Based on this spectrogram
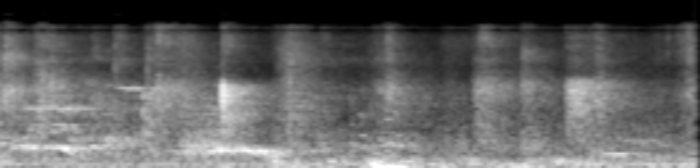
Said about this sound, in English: You guys procrastinated on that clap a little bit.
